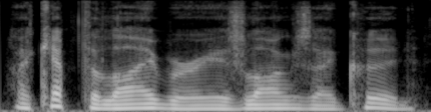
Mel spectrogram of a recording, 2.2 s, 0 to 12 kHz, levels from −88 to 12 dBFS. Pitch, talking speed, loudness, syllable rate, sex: 120 Hz, 250 wpm, -15 LUFS, 5.6 syllables/s, male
